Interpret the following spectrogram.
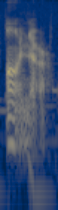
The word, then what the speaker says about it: honor: Then H at the start, like in air, our, honor.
